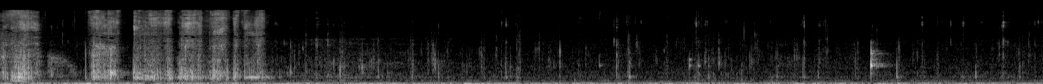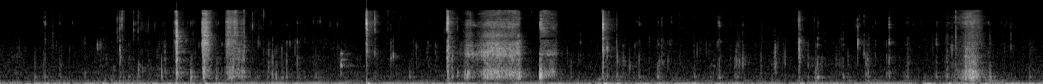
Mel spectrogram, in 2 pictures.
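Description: Close-miked chewing and biting of spicy braised ox foot, with many small mouth clicks throughout. Louder bursts of mouth noise come right at the start and again about fifteen seconds in.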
